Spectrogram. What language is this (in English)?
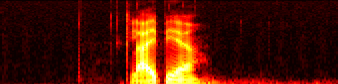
Danish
